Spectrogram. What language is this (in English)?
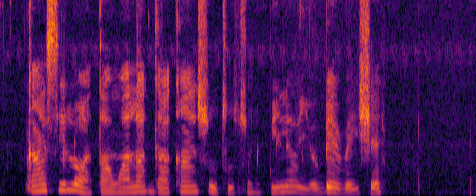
Yoruba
